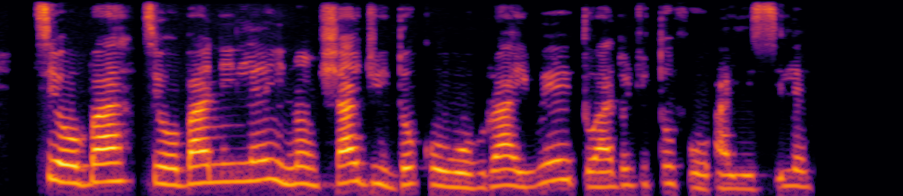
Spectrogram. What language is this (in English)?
Yoruba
